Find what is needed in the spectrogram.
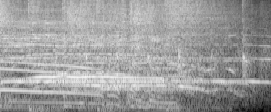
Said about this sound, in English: One of you is the most incredible wooers I've ever heard in my entire life.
